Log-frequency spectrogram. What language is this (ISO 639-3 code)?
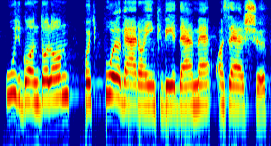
hun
